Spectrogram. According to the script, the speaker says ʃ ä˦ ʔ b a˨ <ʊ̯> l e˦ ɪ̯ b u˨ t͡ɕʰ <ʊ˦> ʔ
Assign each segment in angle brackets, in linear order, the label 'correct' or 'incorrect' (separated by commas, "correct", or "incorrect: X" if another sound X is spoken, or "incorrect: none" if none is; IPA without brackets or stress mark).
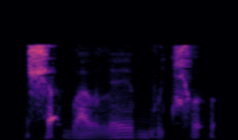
correct, correct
